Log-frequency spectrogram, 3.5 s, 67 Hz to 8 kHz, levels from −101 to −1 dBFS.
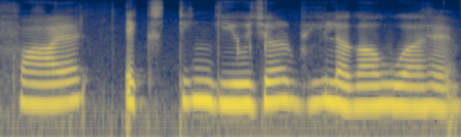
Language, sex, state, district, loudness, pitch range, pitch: Hindi, female, Bihar, Patna, -15 LUFS, 200-230 Hz, 215 Hz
